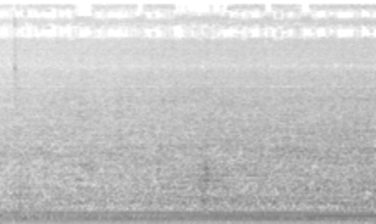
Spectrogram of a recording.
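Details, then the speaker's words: Nissan Sentra that would not start because there was no power to the ignition coils, now idling steadily and evenly with no misses; check engine light still on, overheating also reported. "Andandar na siya mga bossing. Nagkaroon na siya ng kuryente mga boss yung ating ignition coil ah."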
